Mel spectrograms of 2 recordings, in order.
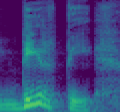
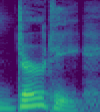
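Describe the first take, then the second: First: The first vowel sounds like a plain i. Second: The first vowel sounds like an e. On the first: The speaker calls it wrong. "A lot of my students say dirty" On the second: The speaker calls it right. "It's like, as if that I were an E"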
